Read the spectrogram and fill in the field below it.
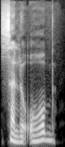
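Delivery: ordinary talk, nothing marked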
